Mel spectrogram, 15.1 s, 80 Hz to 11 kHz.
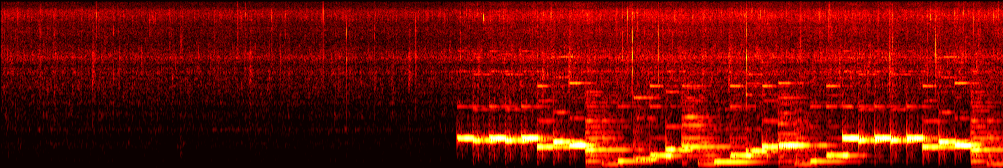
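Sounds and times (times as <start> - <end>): faint background hiss: 0.0 - 15.0
soft ticks: 6.1 - 6.3, 6.9 - 15.0.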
